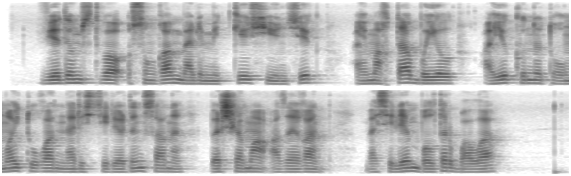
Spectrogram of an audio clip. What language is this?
Kazakh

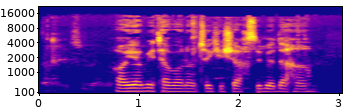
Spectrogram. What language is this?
Persian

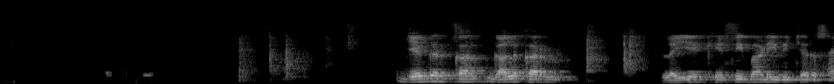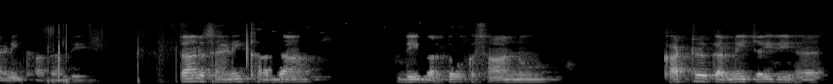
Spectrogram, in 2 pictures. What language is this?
Punjabi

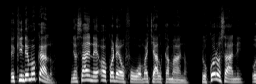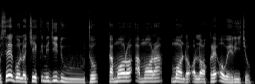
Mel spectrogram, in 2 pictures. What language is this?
Luo (Kenya and Tanzania)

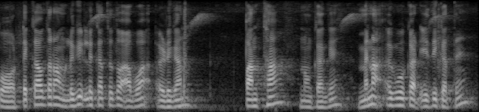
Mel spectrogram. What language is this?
Santali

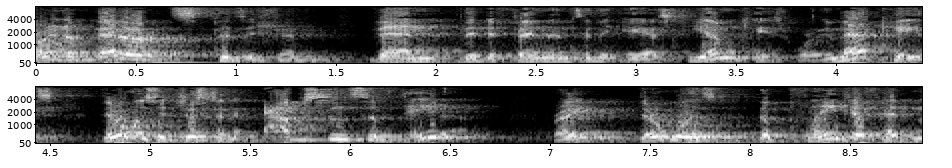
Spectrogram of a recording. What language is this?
English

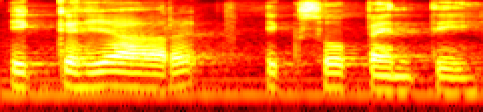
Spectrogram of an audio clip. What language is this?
Punjabi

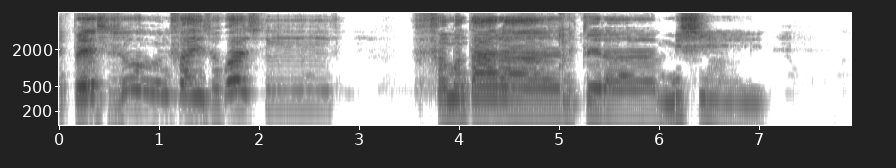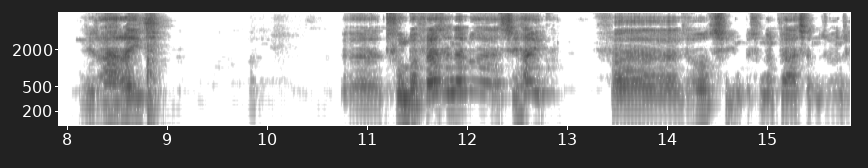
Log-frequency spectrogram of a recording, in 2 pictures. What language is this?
Masikoro Malagasy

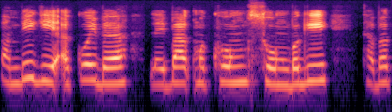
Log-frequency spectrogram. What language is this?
Manipuri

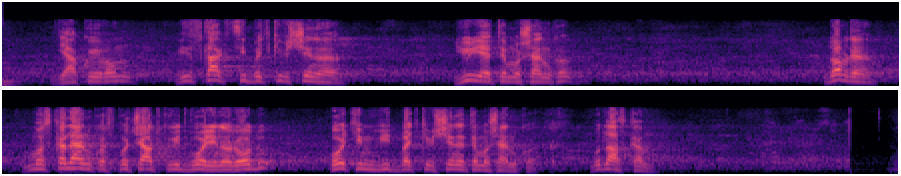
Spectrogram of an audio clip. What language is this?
Ukrainian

